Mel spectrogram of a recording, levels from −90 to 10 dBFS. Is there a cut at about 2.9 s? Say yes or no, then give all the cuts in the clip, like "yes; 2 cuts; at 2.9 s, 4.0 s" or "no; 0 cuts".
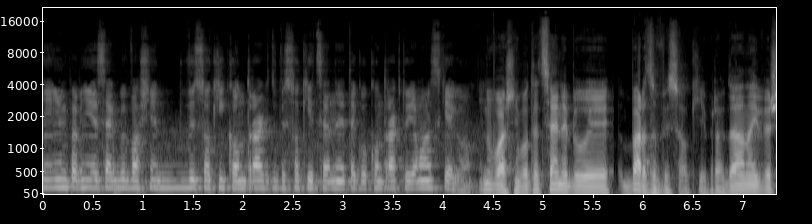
no; 1 cut; at 4.4 s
